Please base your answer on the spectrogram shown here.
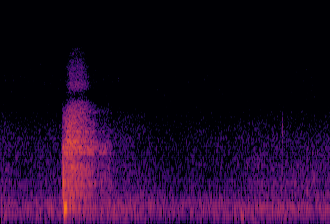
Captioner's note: sighs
